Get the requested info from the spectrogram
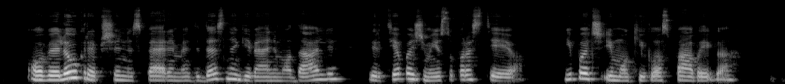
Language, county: Lithuanian, Kaunas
